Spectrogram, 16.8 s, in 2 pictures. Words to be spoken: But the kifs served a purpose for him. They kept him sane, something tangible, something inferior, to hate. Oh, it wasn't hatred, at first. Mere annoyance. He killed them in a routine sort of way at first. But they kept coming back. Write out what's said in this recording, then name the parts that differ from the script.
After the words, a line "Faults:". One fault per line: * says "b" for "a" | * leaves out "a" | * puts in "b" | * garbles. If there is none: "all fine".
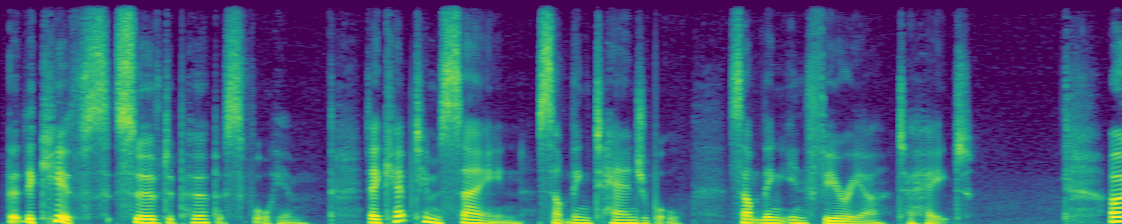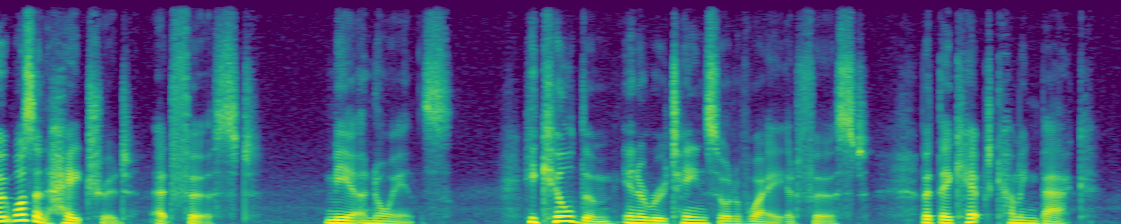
But the kifs served a purpose for him. They kept him sane, something tangible, something inferior, to hate. Oh, it wasn't hatred, at first. Mere annoyance. He killed them in a routine sort of way at first. But they kept coming back.
Faults:
all fine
